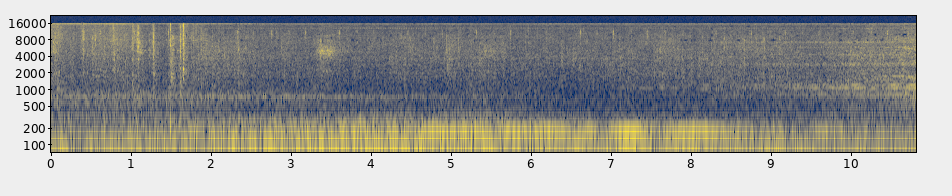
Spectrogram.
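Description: A low, steady rumbling drone of horror-film sound design, with a deep hum that comes in about halfway through and holds nearly to the end.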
